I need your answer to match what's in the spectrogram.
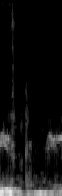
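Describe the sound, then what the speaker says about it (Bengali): A Giribaz domestic pigeon gives a brief, close, fairly loud low coo that swells at the start and trails off within a second, heard alone. "এটা আমার ঘরের কবুতর।"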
